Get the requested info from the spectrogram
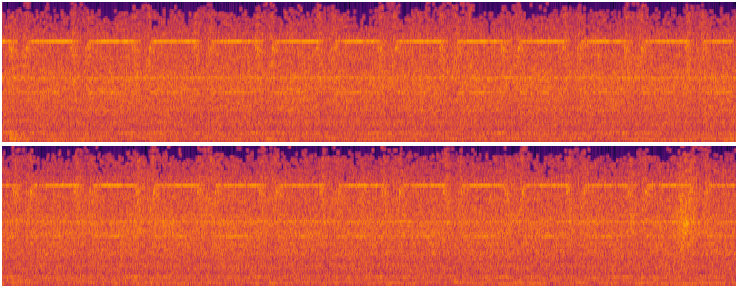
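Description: Laser engraver's exhaust and air-assist blowers running, a steady rush of air with a low hum and a faint high tone that pulses at a regular rhythm. A short knock comes at the very start.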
